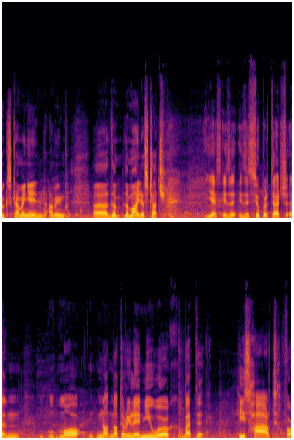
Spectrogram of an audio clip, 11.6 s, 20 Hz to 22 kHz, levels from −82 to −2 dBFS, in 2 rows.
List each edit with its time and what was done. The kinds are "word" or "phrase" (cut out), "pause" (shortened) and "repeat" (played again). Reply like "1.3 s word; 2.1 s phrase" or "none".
none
